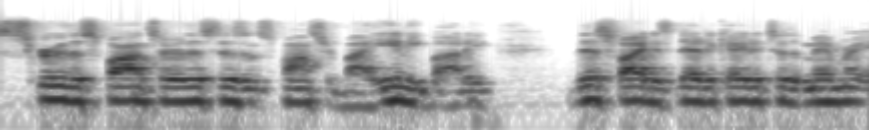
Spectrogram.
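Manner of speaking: ordinary talk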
